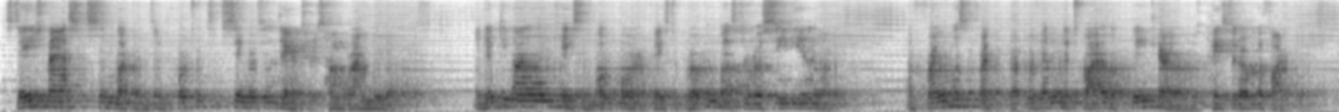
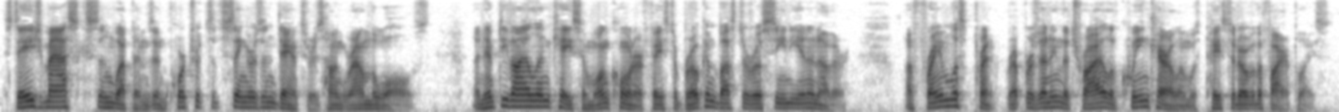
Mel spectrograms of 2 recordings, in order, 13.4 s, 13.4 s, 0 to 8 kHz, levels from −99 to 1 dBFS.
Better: second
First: noise reduction (neural separator model SepFormer DNS4)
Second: none

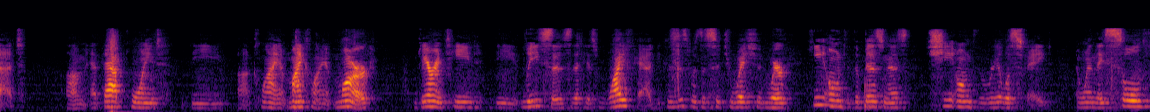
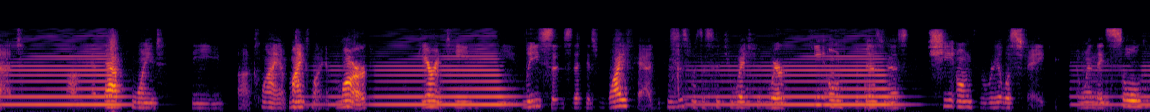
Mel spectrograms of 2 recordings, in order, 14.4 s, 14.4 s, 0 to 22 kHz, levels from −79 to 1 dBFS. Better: first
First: none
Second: noise reduction (neural mask model RNNoise)

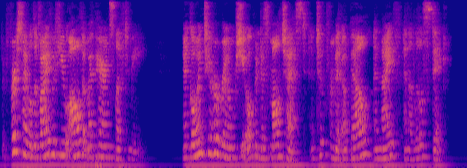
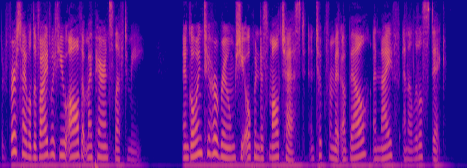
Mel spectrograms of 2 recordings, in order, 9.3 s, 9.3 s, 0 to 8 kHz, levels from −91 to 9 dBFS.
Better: second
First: room echo; dies away in 0.3 s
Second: none

